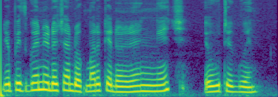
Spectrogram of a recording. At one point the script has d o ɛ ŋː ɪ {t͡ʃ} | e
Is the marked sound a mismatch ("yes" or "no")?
no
